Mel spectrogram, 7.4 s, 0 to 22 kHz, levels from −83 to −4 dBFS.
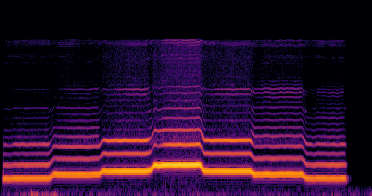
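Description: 4-bit ADPCM compression runs throughout. Coarse 4-bit steps from a prediction leave gritty hiss riding every loud passage of the music, and nothing above 10.6 kHz dulls the top.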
